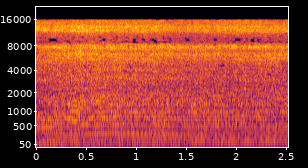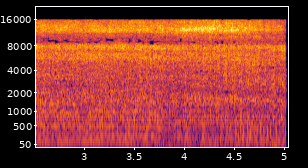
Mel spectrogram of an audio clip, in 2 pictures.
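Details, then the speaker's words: Abandoned roadside two-stroke hedge trimmer, revived with parts on hand (crusty fuel lines, disintegrating air filter addressed, mixture screws to be set with filter in), cutting a hedge: high buzzy wail holding steady, a little rough and shaky, vibrates a lot, dull blades, but pulling fine. "Well, it's noisy, it smells like a two-stroke, it vibrates a lot, it's a little dull, but you know, it's nice not having a cord behind it like my electric one."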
